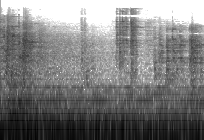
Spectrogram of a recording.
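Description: Designed sound effect of a heavy steel vault door unlocking and swinging open: a deep rumble with mechanical ratcheting and gear clanks, and a few sharp metallic clicks in the second half.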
